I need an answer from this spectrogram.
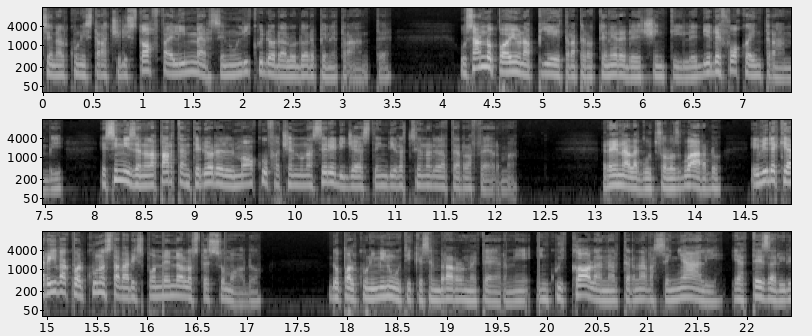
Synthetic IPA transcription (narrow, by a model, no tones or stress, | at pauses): seinalkuːnist̪ɾʔat͡ʃːid̪ist̪ɔfaeliːmːɛrseinunliːkwid̪od̪alːod̪oːɾepenet̪ɾʔa̰nt̪e | uzand̪opɔjunapjɛːt̪ɾapeɾot̪ːeneːɾed̪elːet͡ʃint̪iled̪jɛːd̪efwɔːkoaent̪ɾambi | esːimiːzenelːapart̪eant̪eɾjoːɾed̪elmɔːkufat͡ʃɛnd̪ounasɛːɾjed̪id͡ʒɛst̪eind̪iɾet̪sːjoːned̪elːat̪ɛrːafḛrma̰ | renalaɡut̪sːɔlozɡward̪o | eviːd̪ekearːiːvakwalkuːnost̪aːvaɾispond̪ɛnd̪oalːost̪esːomɔ̰ːd̪o | d̪oːpoalkuːniminuːt̪ik̟esːembɾaːɾonoet̪ɛrniiŋkujkɔlanalt̪ernaːvaseɲːaːlieat̪ːeːzad̪iɾi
